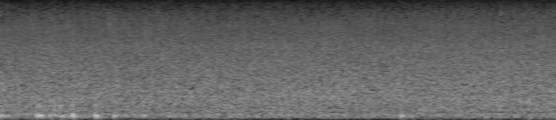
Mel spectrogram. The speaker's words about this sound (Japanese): と雨が強くなってきたかな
